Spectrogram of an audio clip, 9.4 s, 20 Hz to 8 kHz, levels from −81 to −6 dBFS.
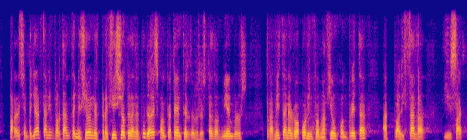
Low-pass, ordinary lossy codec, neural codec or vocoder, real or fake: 7.2 kHz; none; codec, 16 kHz in and 24 kHz out, 0.6 kbps, FireRedTTS-2 codec; fake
